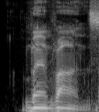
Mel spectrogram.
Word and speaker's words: Lanvin: How did you say it? – Lanvins. – Lanvins. – That's how you pronounce it.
